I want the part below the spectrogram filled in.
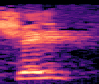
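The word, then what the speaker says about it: שד: The really, the word, the Hebrew word Shad, S-H-A-D, some pronounce it shade.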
